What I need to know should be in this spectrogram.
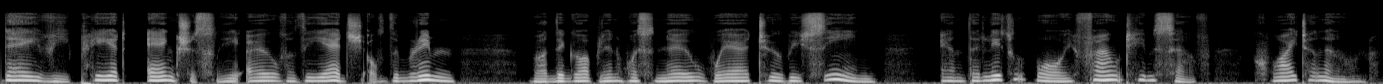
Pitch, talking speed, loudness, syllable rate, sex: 160 Hz, 110 wpm, -19 LUFS, 3.4 syllables/s, female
